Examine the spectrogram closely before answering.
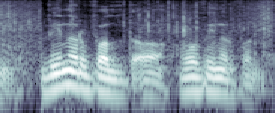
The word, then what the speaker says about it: Wienerwald: مطعم النهاردة اسمه فينر فولد أو وينر فولد، مش عارف إيه ده؟ اسمه إيه؟ فينر فولد أه هو فينر فولد. لو جيت قرأتها بالإنجليزي هتلاقيها وينر وولد بس الدبليو دي بتتنطق في.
